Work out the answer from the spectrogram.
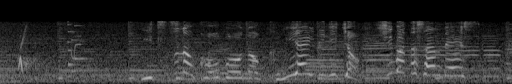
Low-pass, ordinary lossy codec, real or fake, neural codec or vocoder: none; none; real; none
